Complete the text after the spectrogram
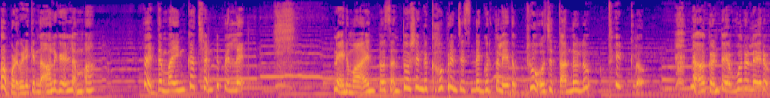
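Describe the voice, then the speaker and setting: A rueful fifties mother. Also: high-pitched. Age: 50s. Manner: rambling, then tearful confession. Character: worn, self-blaming mother of four in her fifties. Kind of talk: film drama scene. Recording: film score under dialogue.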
